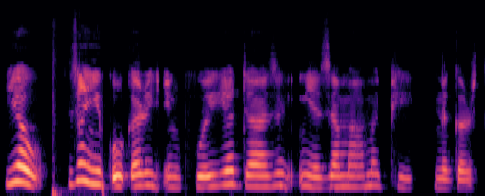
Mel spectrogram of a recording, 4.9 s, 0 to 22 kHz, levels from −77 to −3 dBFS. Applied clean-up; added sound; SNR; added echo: neural mask model DeepFilterNet 3.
